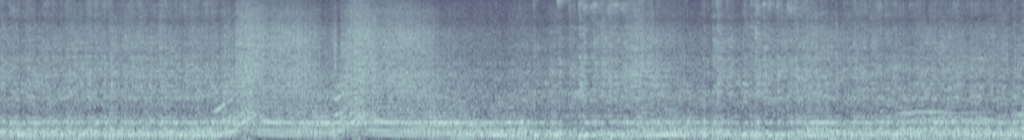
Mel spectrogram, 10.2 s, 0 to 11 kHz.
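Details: Supercharged LSA 6.0 V8 Silverado build (about 700 hp) on first start, with a mock-up intake: deep even idle rises cleanly through two quick revs and settles back with no knocks or misses. A healthy engine.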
